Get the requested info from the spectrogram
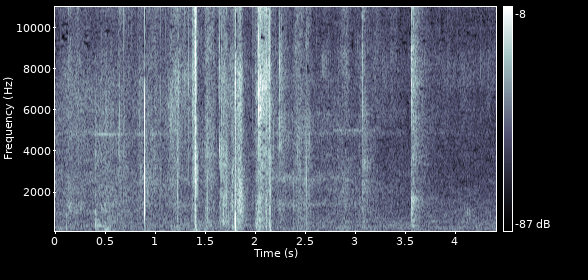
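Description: Plastic interlocking toy bricks clicking and knocking as pieces are handled and pressed together: about half a dozen short sharp clicks, the loudest a little under two seconds in.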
